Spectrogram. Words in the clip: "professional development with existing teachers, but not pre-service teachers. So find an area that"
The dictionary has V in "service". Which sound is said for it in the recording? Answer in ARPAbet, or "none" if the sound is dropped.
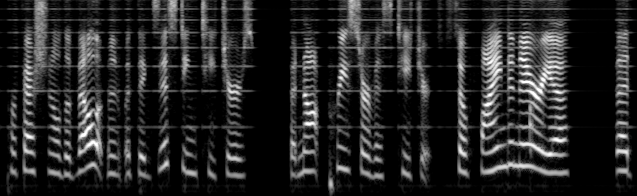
V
